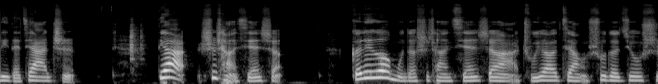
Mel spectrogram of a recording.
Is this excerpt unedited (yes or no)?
yes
